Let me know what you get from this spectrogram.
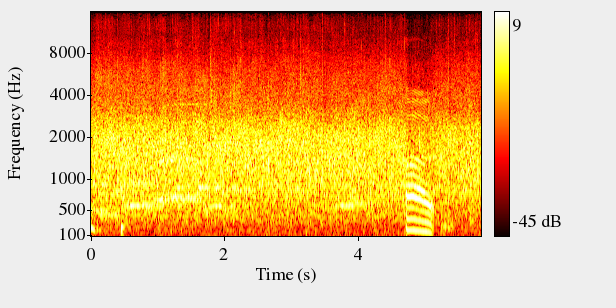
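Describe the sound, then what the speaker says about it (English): A room full of people at a workers' forum for governor in Wisconsin applauds the moderator, steady clapping throughout, with a short voice or cheer cutting through near the end. "Can we just give a big round of applause to JT for this amazing moderation?"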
